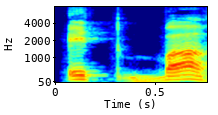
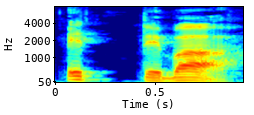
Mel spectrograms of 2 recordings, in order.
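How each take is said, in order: First: No vowel follows the t sound. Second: An 'i' vowel follows the t sound. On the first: The speaker calls it wrong. "इत्बा गलत है" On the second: The speaker calls it right. "इस तरह बोलेंगे तो ये दुरुस्त होगा"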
